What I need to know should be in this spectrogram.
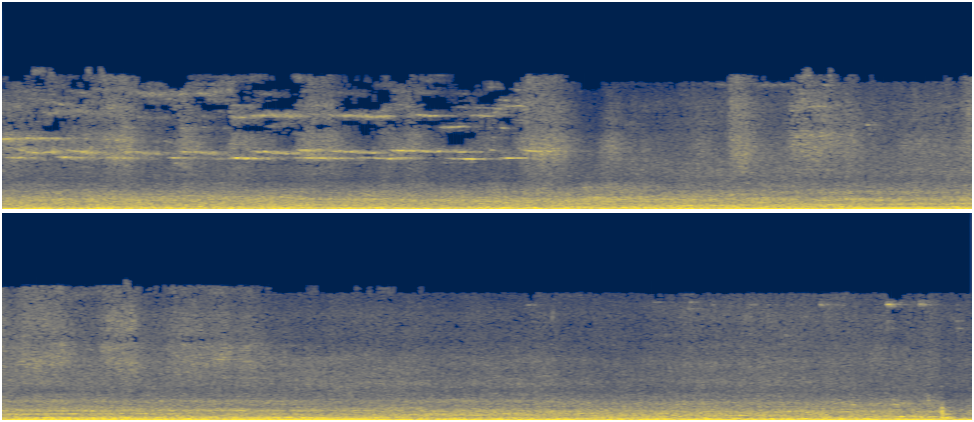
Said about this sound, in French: Il y a des bus toute la nuit. On les entend d'ailleurs là, il me semble, hein, les bus à Buenos Aires.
